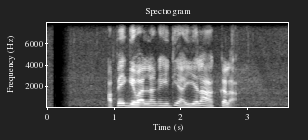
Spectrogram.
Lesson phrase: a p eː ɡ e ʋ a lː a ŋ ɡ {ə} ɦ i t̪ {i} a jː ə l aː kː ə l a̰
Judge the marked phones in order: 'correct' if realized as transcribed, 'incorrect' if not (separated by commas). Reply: correct, correct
